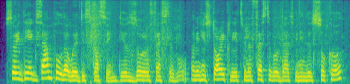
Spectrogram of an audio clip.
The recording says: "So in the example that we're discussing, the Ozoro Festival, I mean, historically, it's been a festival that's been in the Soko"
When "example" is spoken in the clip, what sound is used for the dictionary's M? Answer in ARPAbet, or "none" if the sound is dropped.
M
